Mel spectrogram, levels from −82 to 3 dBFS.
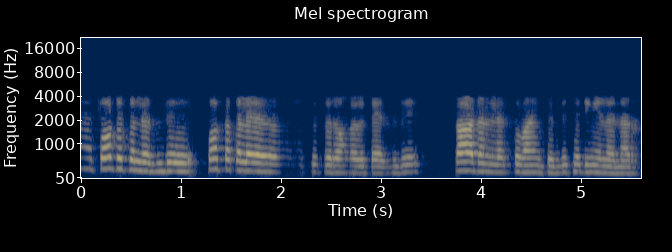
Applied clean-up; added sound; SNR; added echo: neural mask model DeepFilterNet 3.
